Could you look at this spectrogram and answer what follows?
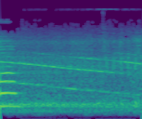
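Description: A police car siren in the video game Grand Theft Auto San Andreas wails as a steady, close, loud tone, sustained across the whole moment without speech.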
